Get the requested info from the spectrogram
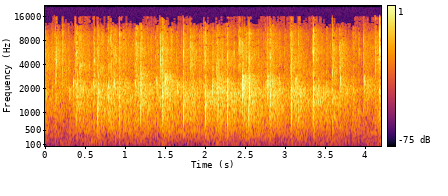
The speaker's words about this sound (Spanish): Un aplauso para Oscar.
